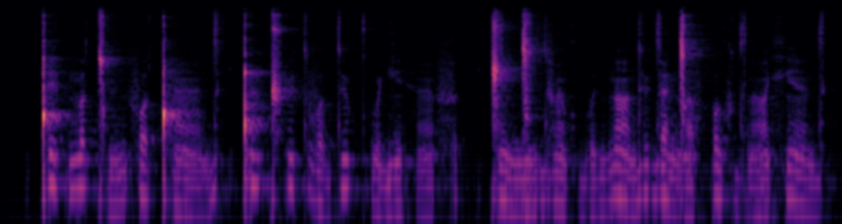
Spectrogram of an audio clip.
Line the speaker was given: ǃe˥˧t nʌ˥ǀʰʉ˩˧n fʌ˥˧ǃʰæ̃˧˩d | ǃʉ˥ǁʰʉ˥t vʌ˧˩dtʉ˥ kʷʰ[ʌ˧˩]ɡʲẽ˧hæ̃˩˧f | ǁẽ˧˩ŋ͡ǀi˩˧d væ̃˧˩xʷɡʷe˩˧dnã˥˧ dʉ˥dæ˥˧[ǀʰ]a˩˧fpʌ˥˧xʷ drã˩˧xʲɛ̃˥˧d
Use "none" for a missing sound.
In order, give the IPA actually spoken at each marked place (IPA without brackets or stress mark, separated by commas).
a˧˩, ŋ͡ǀ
